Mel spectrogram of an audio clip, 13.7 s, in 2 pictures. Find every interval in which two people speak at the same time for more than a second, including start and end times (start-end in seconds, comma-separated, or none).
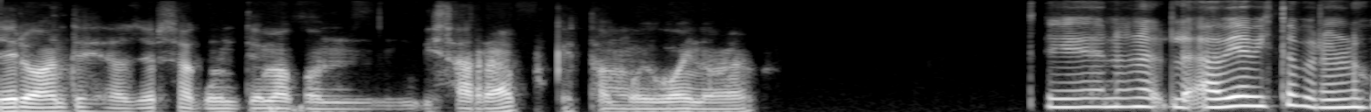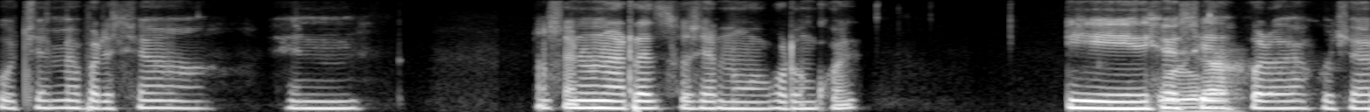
none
